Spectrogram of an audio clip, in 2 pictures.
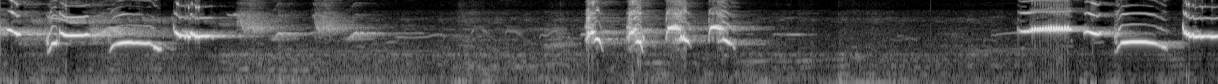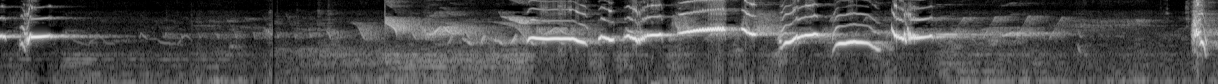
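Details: Oriental magpie-robin kept at home, song meant to make a quiet bird sing freely: four bursts of loud downslurred whistles, buzzy trills and chirps, each one to two seconds, with quiet pauses between.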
